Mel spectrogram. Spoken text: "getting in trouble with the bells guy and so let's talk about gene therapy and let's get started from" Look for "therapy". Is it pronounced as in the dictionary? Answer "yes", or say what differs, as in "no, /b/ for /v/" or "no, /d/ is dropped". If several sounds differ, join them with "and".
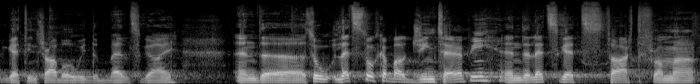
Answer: no, /t/ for /θ/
